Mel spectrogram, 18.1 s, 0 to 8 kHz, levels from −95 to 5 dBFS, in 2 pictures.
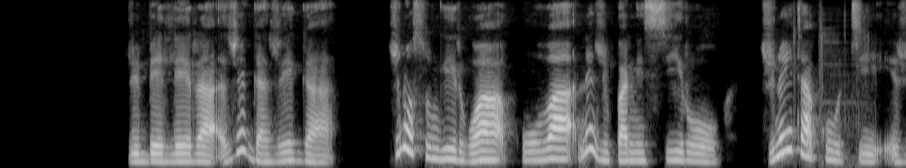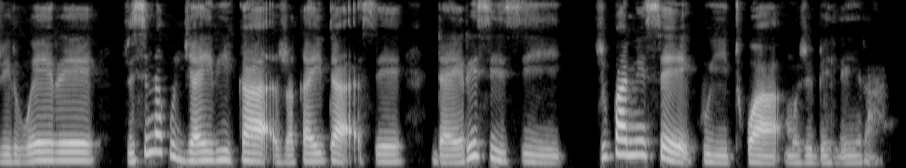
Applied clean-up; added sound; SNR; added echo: neural mask model DeepFilterNet 3.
